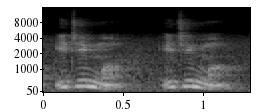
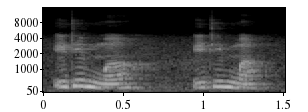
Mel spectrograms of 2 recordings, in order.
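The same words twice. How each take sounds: No difference in how they are said.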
